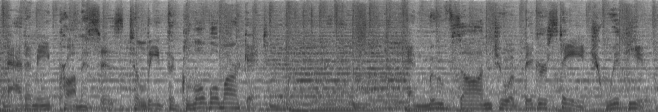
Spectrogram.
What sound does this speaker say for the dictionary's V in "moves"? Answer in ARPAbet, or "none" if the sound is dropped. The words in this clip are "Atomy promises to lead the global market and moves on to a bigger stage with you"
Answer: V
